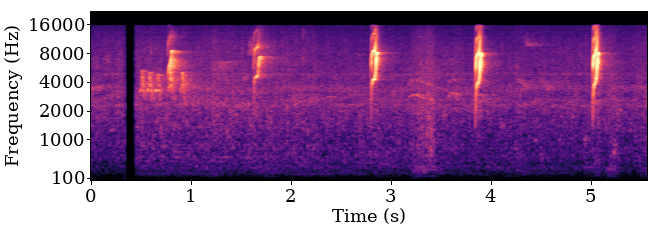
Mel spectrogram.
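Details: Koepcke's hermit in Peru sings very high, thin, squeaky notes, about one per second, over a soft hiss of background noise.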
